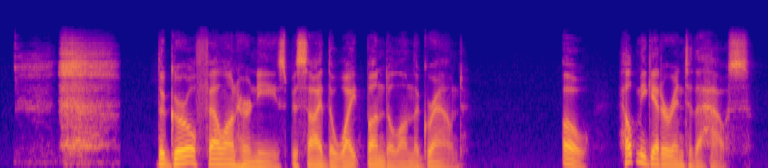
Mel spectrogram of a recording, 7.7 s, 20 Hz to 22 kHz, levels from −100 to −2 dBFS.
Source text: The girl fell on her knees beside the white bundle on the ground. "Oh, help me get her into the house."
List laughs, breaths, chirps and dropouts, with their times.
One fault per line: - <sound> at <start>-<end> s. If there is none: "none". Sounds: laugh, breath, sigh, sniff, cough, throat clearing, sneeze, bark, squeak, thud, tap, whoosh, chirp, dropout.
- sigh at 0.1-1.2 s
